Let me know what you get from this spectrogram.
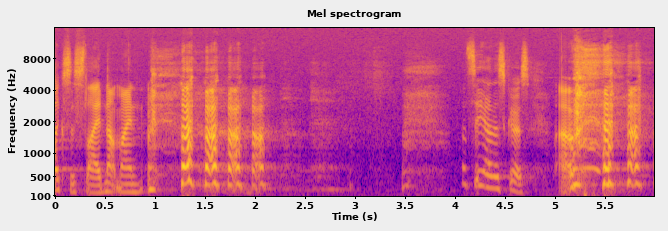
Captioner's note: laughter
